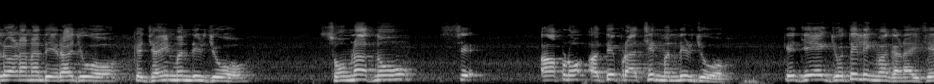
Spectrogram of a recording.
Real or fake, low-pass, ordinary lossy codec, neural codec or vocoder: real; none; none; none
